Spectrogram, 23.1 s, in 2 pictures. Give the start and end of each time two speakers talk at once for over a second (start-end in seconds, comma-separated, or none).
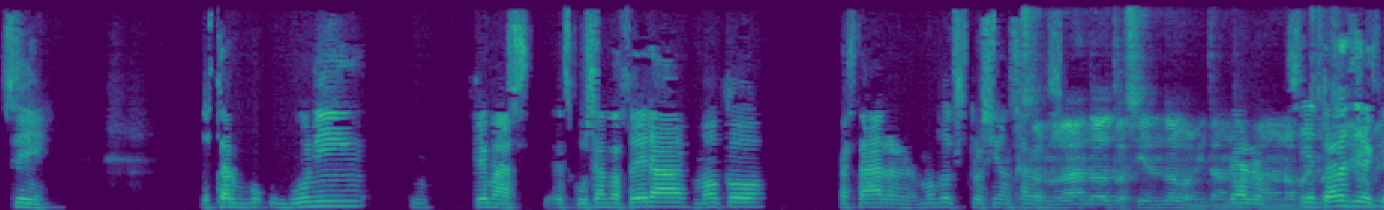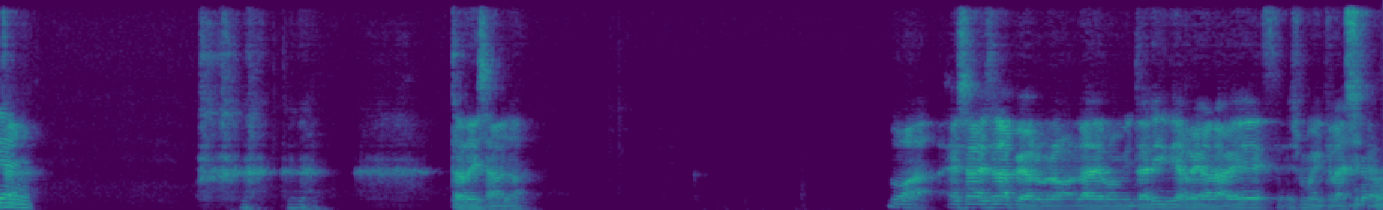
10.2-11.8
